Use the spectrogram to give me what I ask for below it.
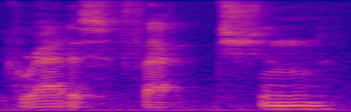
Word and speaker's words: Gratisfaction: Gratisfaction. Yeah, that's how you pronounce it.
